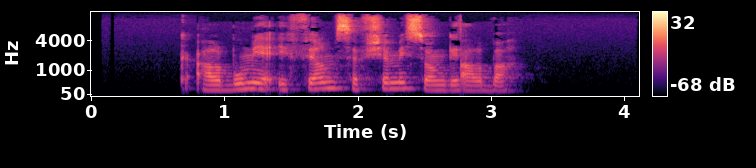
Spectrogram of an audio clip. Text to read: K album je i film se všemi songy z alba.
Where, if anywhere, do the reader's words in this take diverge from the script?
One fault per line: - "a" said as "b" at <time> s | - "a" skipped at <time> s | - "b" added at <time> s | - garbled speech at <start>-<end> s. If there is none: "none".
- "z" skipped at 2.8 s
